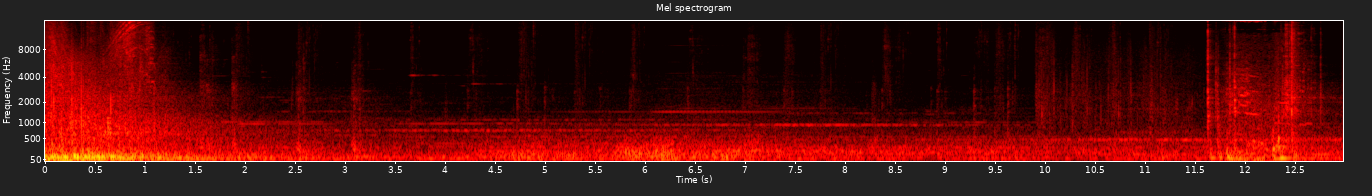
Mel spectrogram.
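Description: Bombarda explosion spell going off in the video game Hogwarts Legacy, a loud low boom at the start that rumbles away under ambient game sound, with a second burst near the end.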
